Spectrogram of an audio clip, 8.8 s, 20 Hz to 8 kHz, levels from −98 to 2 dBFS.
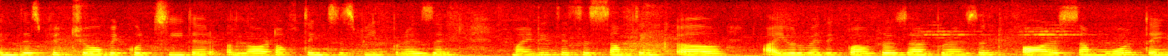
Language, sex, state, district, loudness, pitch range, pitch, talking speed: English, female, Punjab, Pathankot, -20 LUFS, 245-260 Hz, 255 Hz, 190 wpm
